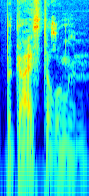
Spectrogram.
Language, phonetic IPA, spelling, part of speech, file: German, [bəˈɡaɪ̯stəʁʊŋən], Begeisterungen, noun, De-Begeisterungen.ogg
- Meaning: plural of Begeisterung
